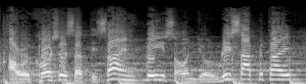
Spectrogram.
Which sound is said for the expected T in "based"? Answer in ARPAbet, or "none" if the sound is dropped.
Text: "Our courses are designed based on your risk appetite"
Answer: none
